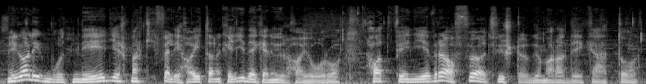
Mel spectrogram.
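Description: A man's voice: on the low side, lively intonation, darkish tone, close to an everyday voice. Man playing an exasperated, complaining Englishman. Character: flustered, exasperated young Englishman.

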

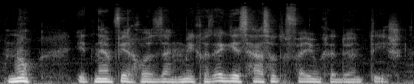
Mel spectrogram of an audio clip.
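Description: A bold male engineer in a storybook, scornful of danger and forceful in speech, as a male narrator puts him on. The voice is low and gravelly, with a dark tone. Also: fairly even intonation, faint music behind, close to an everyday voice. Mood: urgent. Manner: brash and forceful.

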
